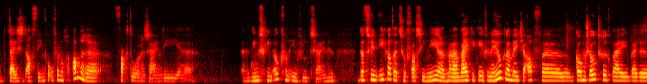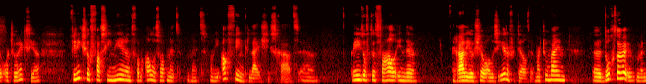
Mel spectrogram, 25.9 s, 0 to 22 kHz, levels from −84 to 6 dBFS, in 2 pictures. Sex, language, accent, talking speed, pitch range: female, Dutch, Dutch, 175 wpm, 175-220 Hz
